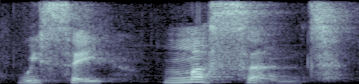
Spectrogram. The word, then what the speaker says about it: mustn't: We don't pronounce this T. We say mustn't. Repeat, mustn't. You mustn't. We mustn't. Repeat, we mustn't take long showers. Good. You see? Mustn't. Many people say mustn't.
